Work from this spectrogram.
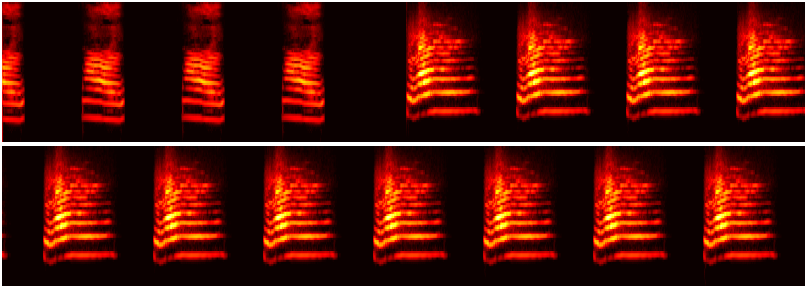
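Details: Three short, falling mews from a cat give way to a regular series of brighter, higher meows. These begin with a quick upward flick and come about once a second. No other sounds.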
